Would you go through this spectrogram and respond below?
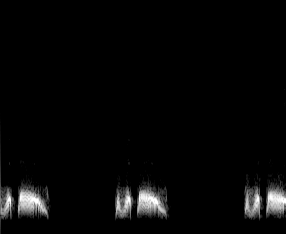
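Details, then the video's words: Thổ bầu voiced spotted dove repeating its low coo phrase three times, each a clipped two-part note then a sustained hooting coo sliding downward, with silent gaps between. "cu gáy giọng thổ bầu, nghe cũng hay phết"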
